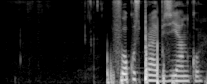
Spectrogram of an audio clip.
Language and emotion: Russian, neutral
